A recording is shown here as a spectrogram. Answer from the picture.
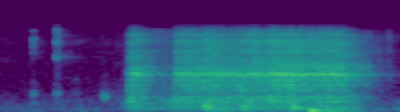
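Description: A few faint clicks, then a burst of hissing, rustling noise about a second long that stops suddenly, picked up by an open microphone on a video call.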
